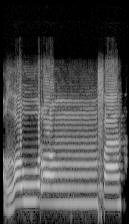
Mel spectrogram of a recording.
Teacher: Nah, cara mengucapkan fa ini dia memang khas. Makhraj kita sudah nempel ke huruf fa lisannya, tapi jangan nempel banget. Jadi masih ada jarak, tapi udah mempersiapkan huruf fa.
